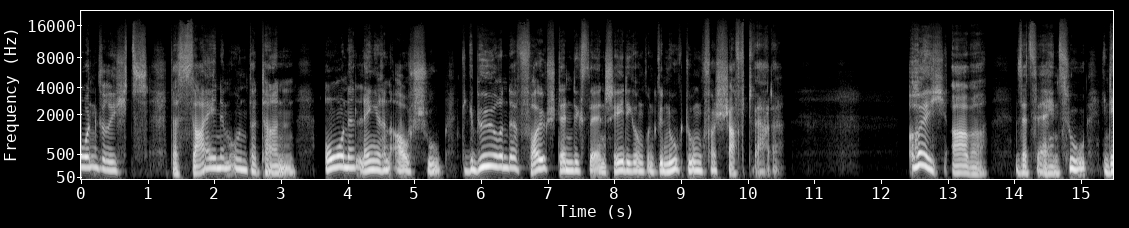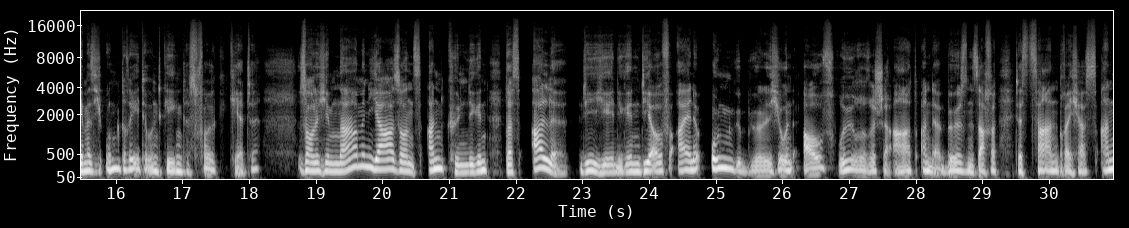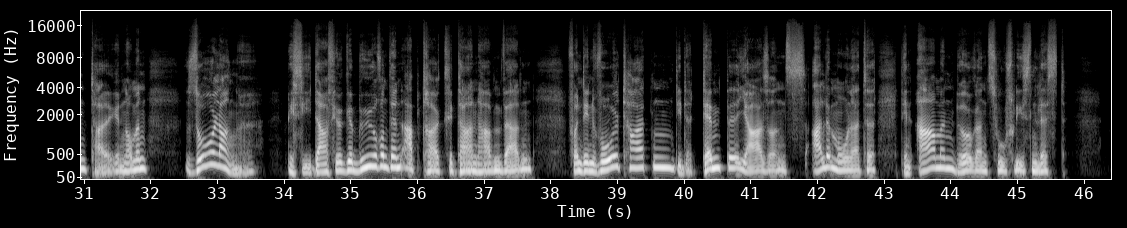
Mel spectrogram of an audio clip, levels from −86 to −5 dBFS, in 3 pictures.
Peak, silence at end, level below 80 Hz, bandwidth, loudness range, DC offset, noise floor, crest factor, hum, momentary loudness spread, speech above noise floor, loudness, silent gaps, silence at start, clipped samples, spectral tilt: -2 dBFS; 0.85 s; -56 dBFS; 15.5 kHz; 4 LU; under 0.1%; -74 dBFS; 18 dB; none; 10 LU; 54 dB; -20 LUFS; none; 0 s; under 0.1%; -6.5 dB/octave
